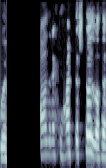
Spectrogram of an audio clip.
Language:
Icelandic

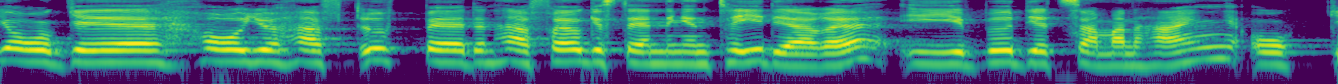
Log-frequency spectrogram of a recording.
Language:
Swedish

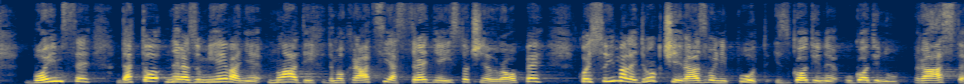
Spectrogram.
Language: Croatian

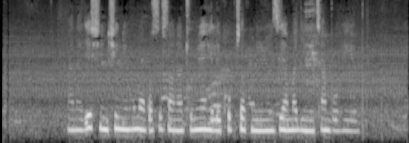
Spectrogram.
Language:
Swahili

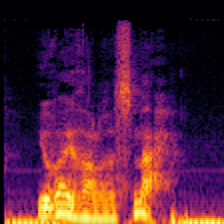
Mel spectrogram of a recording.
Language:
Kabyle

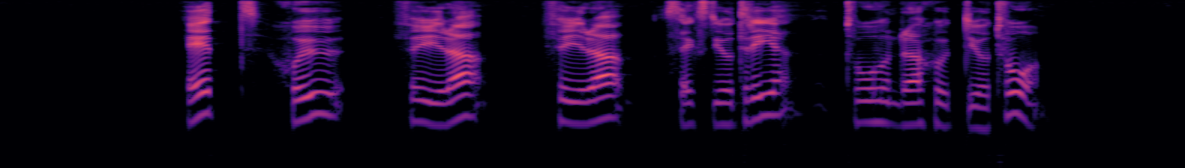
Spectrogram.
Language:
Swedish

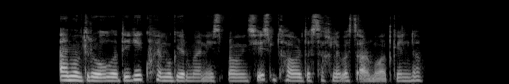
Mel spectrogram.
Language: Georgian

